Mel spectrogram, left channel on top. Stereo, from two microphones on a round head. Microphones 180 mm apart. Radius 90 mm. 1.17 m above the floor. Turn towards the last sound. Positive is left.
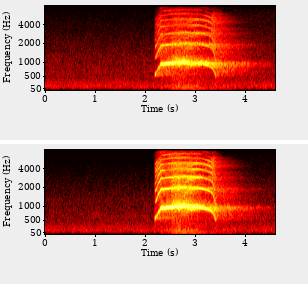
turn(degrees=-30)  # may be behind; listen again after turning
